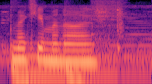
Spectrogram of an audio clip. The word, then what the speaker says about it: Nicki Minaj: Nicki Minaj.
